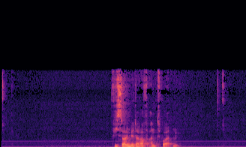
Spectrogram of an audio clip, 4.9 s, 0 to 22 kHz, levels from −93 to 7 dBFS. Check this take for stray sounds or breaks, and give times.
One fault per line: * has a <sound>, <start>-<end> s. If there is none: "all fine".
all fine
